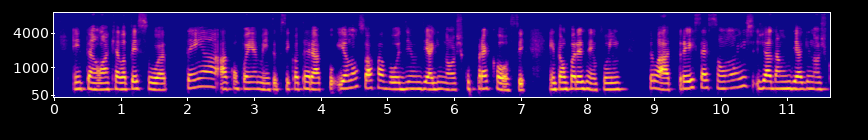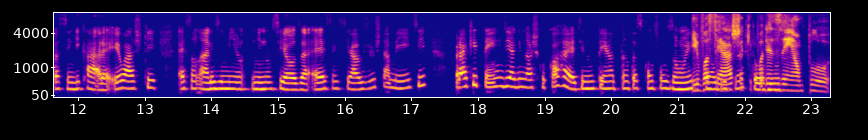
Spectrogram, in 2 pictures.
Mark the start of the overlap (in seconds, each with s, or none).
21.2 s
